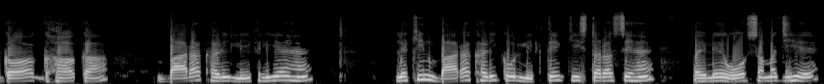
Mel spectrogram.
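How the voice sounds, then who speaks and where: A man teaching reading as a teacher, reciting letters and syllables one by one in a slow, deliberate classroom style. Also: a little high, dark tone, low-quality recording.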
